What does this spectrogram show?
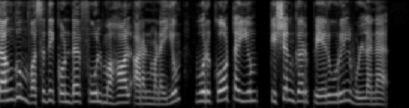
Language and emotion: Tamil, neutral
